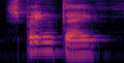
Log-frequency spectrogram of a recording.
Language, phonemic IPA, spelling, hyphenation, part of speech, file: Dutch, /ˈsprɪŋ.tɛi̯/, springtij, spring‧tij, noun, Nl-springtij.ogg
- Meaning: spring tide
